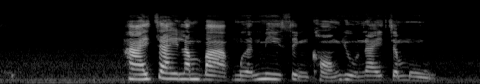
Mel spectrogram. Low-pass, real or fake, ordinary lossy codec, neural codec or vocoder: none; real; none; none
